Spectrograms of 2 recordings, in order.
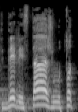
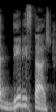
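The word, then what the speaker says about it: délestage: كامله من الانهيار التام كلمه ديليستاج وتنطق بالعاميه ديستاج هي كلمه فرنسيه الاصل ومعناها الحقيقي والبسيط بالدارجه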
